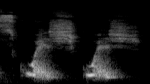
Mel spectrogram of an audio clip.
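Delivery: breathy high whispered squeak; whispered toy squeak. Acted. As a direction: squish it out like a muddy squeaker. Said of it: "all he could say was".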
